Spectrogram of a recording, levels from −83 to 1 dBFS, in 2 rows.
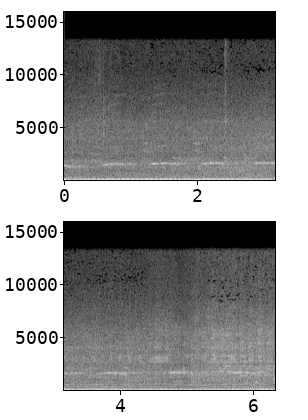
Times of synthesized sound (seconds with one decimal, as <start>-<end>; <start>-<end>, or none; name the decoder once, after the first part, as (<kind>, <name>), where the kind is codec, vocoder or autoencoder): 4.4-5.3 (codec, SNAC)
